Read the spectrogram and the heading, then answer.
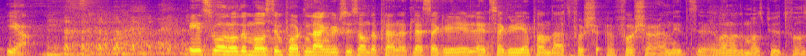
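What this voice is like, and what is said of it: Norwegian-accented English. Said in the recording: “my English with Norwegian accent”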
